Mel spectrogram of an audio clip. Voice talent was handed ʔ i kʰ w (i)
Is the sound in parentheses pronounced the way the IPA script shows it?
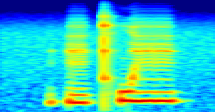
yes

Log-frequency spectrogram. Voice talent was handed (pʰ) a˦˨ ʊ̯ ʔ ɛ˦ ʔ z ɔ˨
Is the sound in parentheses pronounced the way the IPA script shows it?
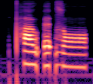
yes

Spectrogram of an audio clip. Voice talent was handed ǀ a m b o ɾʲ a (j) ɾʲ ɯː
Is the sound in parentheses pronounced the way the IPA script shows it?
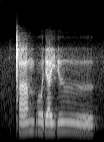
yes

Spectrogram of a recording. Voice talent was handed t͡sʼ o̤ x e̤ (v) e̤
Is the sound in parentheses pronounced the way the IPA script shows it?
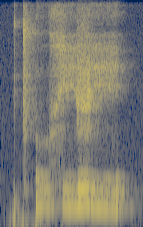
yes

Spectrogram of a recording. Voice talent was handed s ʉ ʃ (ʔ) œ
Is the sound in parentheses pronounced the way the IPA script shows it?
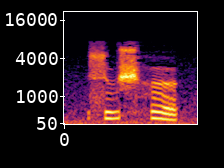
no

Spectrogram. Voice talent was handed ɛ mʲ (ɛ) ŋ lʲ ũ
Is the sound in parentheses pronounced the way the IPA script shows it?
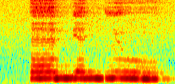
yes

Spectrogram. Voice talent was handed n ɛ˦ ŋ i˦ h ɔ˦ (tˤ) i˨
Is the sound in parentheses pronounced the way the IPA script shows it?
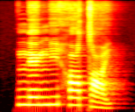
yes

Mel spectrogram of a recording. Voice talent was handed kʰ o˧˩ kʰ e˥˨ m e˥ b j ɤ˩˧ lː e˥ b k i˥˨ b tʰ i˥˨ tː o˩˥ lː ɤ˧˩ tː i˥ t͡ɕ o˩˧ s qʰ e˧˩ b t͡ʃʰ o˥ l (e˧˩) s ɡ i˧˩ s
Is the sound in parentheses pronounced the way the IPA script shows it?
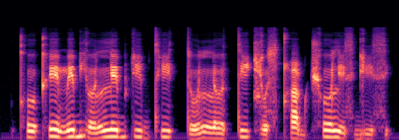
no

